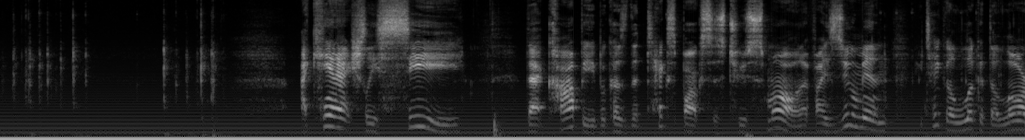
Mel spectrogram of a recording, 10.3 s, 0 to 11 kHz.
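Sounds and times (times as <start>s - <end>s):
typing on a computer keyboard: 0.0s - 1.0s, 1.6s - 2.3s
speech: 3.1s - 4.7s, 5.3s - 10.2s.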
